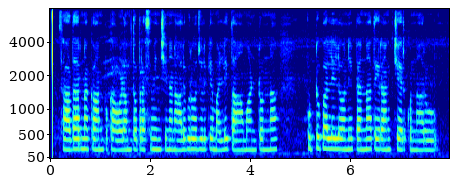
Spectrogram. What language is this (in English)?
Telugu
